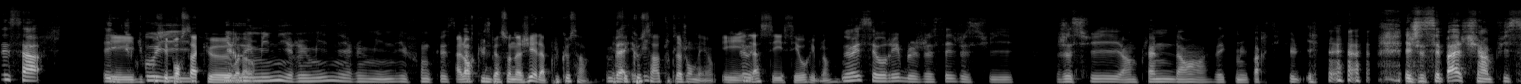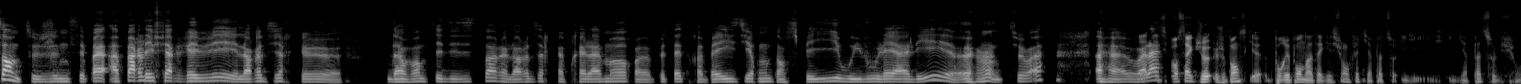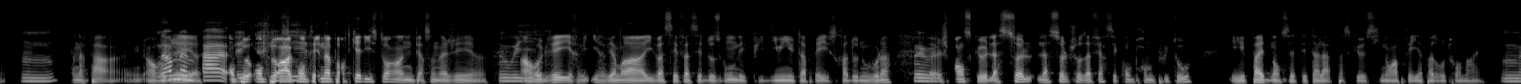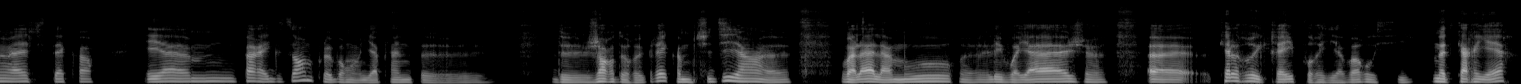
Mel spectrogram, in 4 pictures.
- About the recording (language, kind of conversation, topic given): French, podcast, Peut-on transformer un regret en force ?
- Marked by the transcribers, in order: chuckle; chuckle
